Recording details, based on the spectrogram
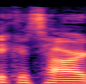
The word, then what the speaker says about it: Qatar: And that's the reason why a place like Qatar or Qatar. How do you say it, number one? – I've heard both. I say Qatar because that's what they're saying on the broadcast yesterday when I was watching.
